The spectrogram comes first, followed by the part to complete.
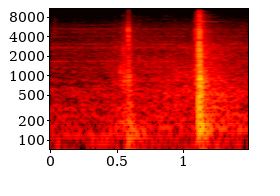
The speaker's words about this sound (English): Deep inside the Rockies Stadium, Kevin Kahn opens the door to the Humidor and then steps inside. It looks like a walk-in freezer.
